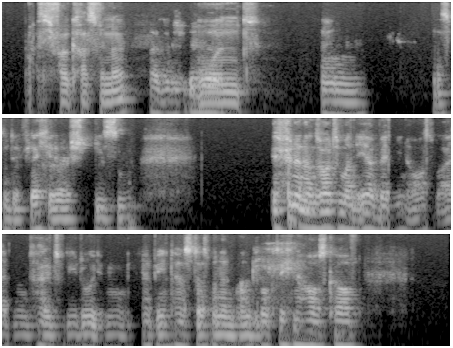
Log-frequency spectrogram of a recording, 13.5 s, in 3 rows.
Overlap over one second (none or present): none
